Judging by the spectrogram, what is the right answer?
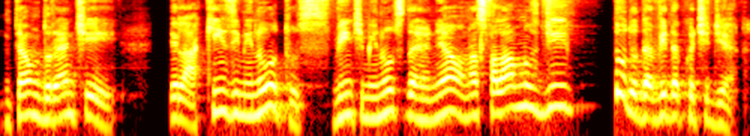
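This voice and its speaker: A man's voice: fairly high pitch, normal speed. Brazilian man, easygoing storyteller. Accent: Brazilian Portuguese. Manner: relaxed storytelling, hesitant restarts. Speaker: IT manager, interview guest. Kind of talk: conversational interview.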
